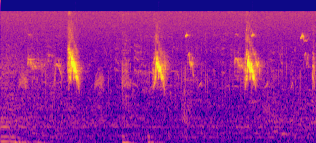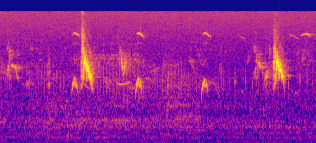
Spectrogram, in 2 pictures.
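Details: Male house sparrow calling with bright, downward-sliding chirps repeated every one to two seconds, several fainter chirps between, against a low background rumble.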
